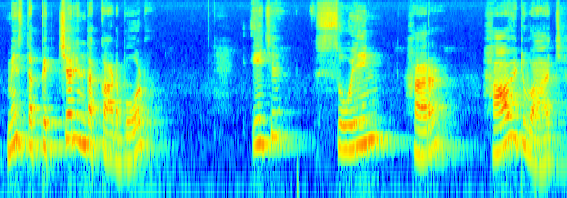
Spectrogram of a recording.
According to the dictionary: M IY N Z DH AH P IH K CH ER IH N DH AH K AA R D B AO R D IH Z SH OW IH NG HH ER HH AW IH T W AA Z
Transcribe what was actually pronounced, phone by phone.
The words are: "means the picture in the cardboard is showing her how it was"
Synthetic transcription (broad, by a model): M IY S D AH P IH K CH ER IH N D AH K AA R D B AO R D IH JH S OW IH NG HH ER HH AW IH T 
